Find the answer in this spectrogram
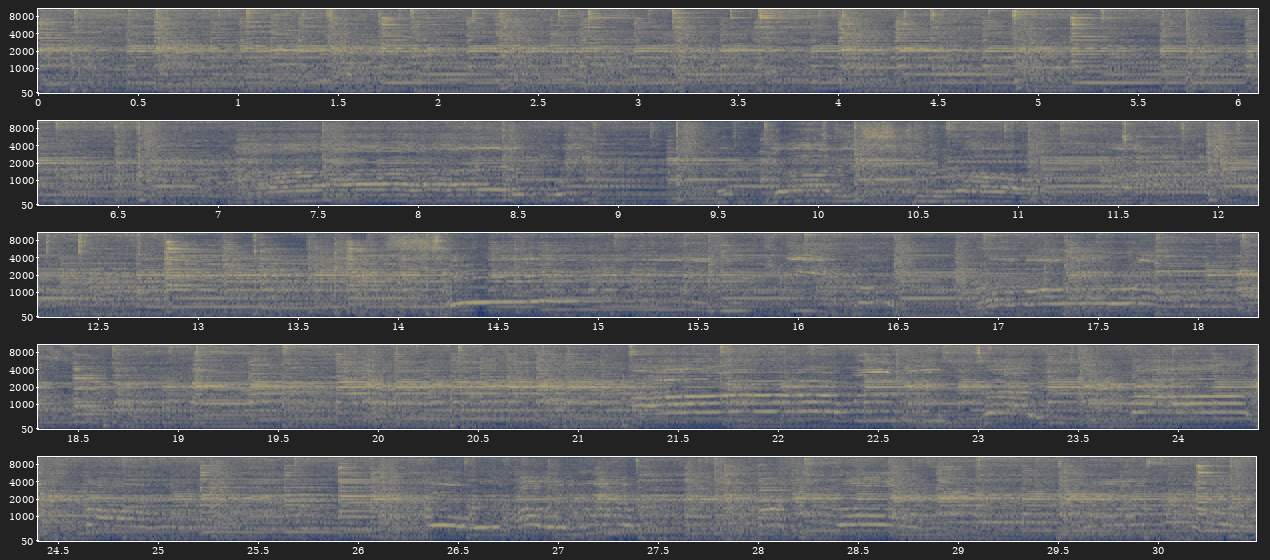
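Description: Live boogie-woogie piano played on a stage keyboard, with a man singing blues-style vocals in stretches over it from about seven seconds in.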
